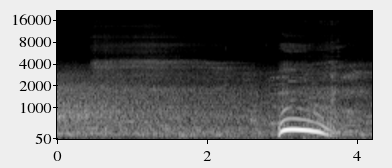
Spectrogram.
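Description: A man's short hooting hum, rising then falling in pitch, lasting under a second about three seconds in, over a steady background hiss.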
